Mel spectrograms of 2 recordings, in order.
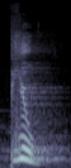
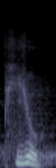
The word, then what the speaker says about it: più: più, Più. Fiero. Anything that is the I in position of a weak position is going to be pre-palatal, y, y, y, più, y.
